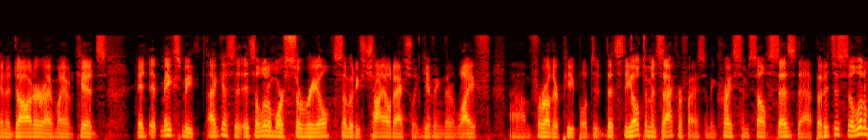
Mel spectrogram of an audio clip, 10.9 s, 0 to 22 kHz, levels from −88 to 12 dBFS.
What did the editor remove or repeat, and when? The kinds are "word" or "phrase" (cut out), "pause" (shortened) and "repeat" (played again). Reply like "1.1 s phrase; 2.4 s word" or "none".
1.8 s word; 2.5 s pause; 4.2 s phrase; 6.3 s pause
